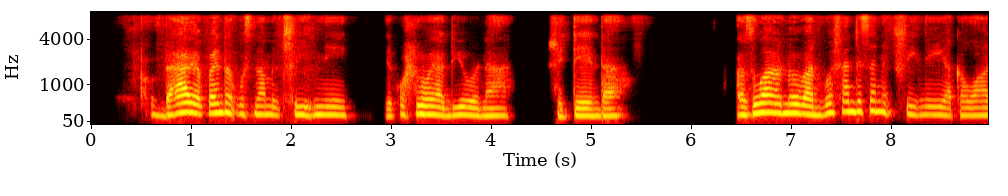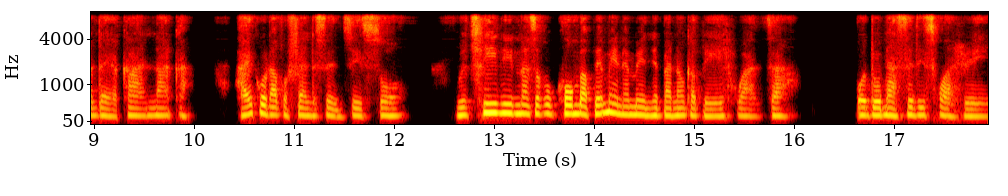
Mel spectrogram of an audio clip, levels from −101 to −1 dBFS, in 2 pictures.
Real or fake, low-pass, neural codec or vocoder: fake; 7.2 kHz; codec, 16 kHz, 1.1 kbps, Voila-Tokenizer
